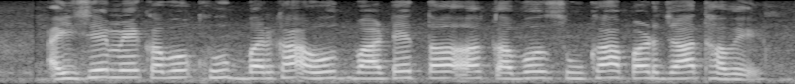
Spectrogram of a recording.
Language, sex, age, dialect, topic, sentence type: Bhojpuri, male, 60-100, Northern, agriculture, statement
